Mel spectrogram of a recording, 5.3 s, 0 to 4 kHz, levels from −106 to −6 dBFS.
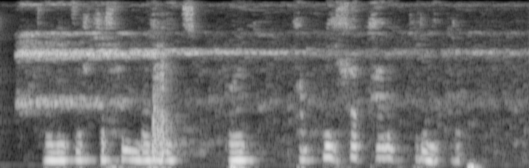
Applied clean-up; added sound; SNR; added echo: classical method log-MMSE.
